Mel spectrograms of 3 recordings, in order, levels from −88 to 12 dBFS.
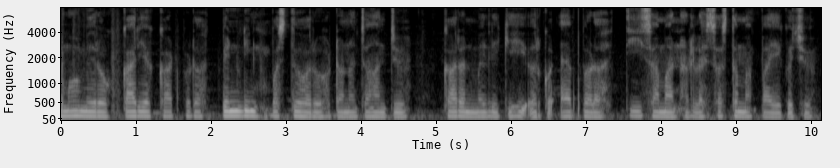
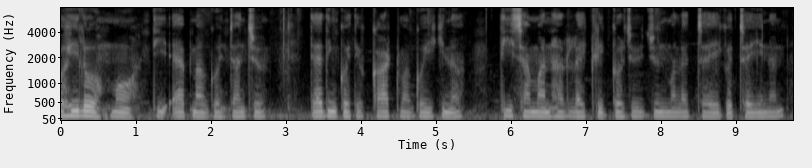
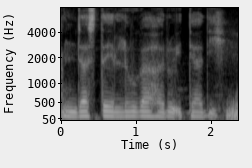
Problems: constant background noise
